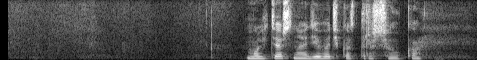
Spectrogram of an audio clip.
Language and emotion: Russian, neutral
